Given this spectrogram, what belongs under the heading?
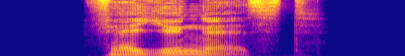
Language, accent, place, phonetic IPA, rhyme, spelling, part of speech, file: German, Germany, Berlin, [fɛɐ̯ˈjʏŋəst], -ʏŋəst, verjüngest, verb, De-verjüngest.ogg
- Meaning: second-person singular subjunctive I of verjüngen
